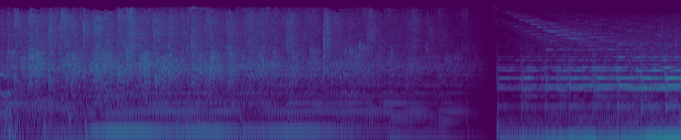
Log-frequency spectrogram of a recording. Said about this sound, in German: Amen. Lass uns Gott mal einen Applaus geben.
